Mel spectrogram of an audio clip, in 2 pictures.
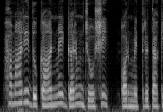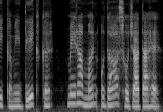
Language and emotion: Hindi, sad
